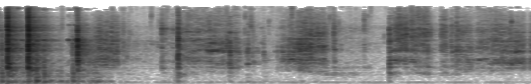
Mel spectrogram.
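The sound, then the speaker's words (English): Pot and utensil clatter as rice and mung beans go into a pot coming to a boil: a few sharp metallic knocks at the start, then a steady bubbling hiss that swells and eases. “Okay, now that's coming to a boil. I'm just gonna add the rice and mung beans. So we're boiling now”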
